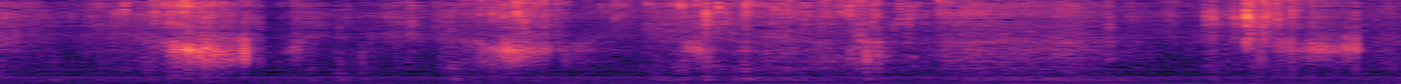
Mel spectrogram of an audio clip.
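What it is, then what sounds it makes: Dry soap curls crushed. Small, hollow cream and brown dry soap curls and flakes are crushed and rubbed between both palms. Dry, bright crunching and crackling comes in bursts, with louder crunches near the start, the middle and the end, and a softer rustle between them. There is almost no low end.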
